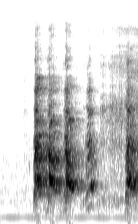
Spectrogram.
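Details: French Bulldog indoors barking on the 'speak' command during trick training and being praised: a run of short, sharp barks, about four in quick succession then one more, with a steady low hum behind.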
